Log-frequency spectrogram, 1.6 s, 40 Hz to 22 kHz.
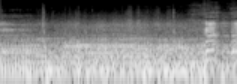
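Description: Corvette C6 V8 engine accelerating gently on a road up a hill, a loud, continuous, deep rumble heard from inside the car, with a voice speaking over it.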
